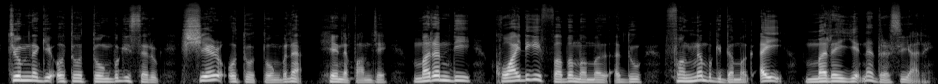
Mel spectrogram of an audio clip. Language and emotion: Manipuri, happy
